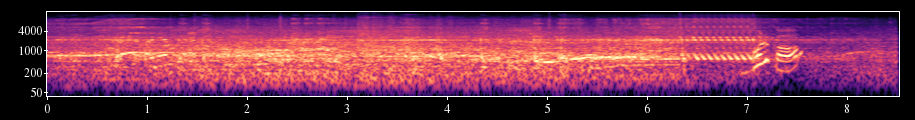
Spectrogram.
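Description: Oshi! Bancho ZERO pachislot machine playing its effect sounds over the steady din of a pachislot parlour, with wavering electronic tones during a premonition sequence. Near the end comes a fast run of beeps, then quick rising and falling wails.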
